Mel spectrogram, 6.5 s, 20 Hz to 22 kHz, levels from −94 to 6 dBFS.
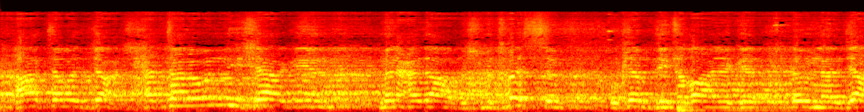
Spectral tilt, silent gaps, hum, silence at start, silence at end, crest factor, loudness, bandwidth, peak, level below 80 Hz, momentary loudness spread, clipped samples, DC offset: -3.5 dB/octave; none; none; 0 s; 0 s; 14 dB; -16 LUFS; 15 kHz; -2 dBFS; -48 dBFS; 3 LU; under 0.1%; under 0.1%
